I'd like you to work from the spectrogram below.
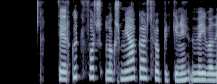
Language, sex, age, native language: Icelandic, female, 12, Icelandic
